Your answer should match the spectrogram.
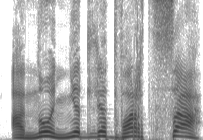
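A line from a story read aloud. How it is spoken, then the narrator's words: Hiss breaking into growl. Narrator (Russian): Шипение с прорывающимся рычанием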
